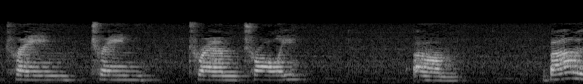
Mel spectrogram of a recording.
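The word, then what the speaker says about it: Bahn: for example the word ban which means uh track train train tram trolley um bond is spelled um ba b-a-h-n and because there's an h the letter a has a long pronunciation this also counts if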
